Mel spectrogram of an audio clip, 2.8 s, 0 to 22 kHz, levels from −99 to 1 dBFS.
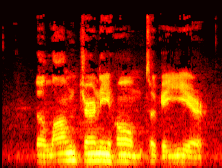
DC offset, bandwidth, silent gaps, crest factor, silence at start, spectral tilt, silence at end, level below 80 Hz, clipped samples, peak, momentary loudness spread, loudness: under 0.1%; 16 kHz; none; 16 dB; 0.45 s; -6 dB/octave; 0.25 s; -54 dBFS; under 0.1%; -2 dBFS; 10 LU; -18 LUFS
